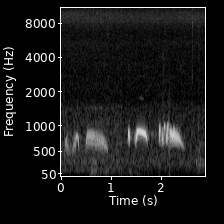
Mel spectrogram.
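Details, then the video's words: Spotted dove (cu gáy, cu đất) song in the gáy gọi, thúc and gù styles: a short double coo, a long falling coo, a clipped note with a level coo, then a stuttering falling coo, all low and mellow in a quiet setting. "CHIM CU GÁY Giọng Hấp Dẫn ĐỦ BÀI [GÁY GỌI,THÚC,GÙ ]"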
